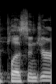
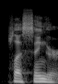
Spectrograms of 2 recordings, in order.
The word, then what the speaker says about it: Plessinger: got it right everyone everyone murders his last name including me I always say Pinger and my wife's always like plus singer at this point I'm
